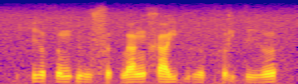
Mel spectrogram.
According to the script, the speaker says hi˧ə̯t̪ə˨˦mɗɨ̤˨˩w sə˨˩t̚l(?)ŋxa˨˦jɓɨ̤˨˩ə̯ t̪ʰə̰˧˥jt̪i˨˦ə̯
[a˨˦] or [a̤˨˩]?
a˨˦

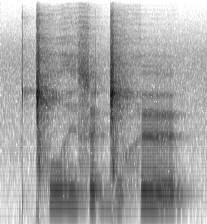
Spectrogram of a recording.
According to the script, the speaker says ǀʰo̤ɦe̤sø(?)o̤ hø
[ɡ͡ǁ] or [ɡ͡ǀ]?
ɡ͡ǀ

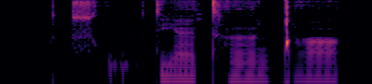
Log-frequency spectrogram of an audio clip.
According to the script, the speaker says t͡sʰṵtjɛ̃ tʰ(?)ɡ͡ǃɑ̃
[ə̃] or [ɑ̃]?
ə̃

